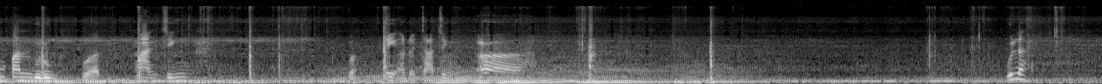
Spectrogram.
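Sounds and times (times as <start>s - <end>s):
low engine hum: 0.0s - 11.0s
hoe chopping into soil: 5.7s - 6.2s, 7.0s - 7.4s.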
